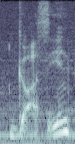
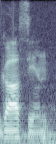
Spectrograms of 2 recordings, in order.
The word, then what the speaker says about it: Gaussian: Gaussian Coil Blaster. Gaussian. Oh. Gaussian. I always say it as Gaussian. Like degauss your monitor.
